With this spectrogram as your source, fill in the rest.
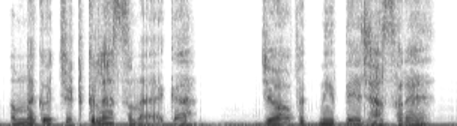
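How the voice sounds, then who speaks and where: Man playing an earnest tea seller, animated delivery. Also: lowish voice, fast talker. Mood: polite, firm. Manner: rustic polite Hindi, calm but firm. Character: kind, principled young male tea seller, protective, earnest.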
